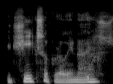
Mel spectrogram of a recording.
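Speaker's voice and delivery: imitating a low, soft come-on; mock seductive murmur; low creepy flirting. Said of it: "Jay kept going".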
